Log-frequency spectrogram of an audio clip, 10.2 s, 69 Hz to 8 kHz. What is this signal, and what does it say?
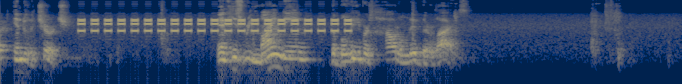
Telephone call progress tone (North American plan), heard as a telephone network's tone, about 1400, 2050, 2450, 2600 Hz, 0.1 s on and 0.1 s off. Off-hook warning tone.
